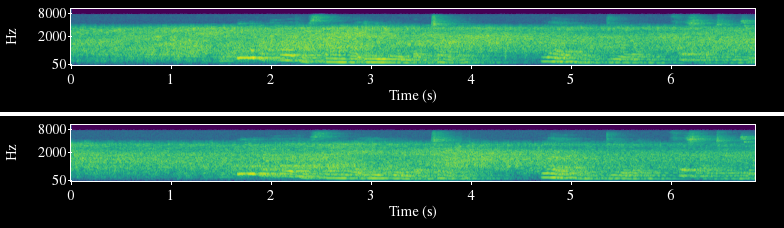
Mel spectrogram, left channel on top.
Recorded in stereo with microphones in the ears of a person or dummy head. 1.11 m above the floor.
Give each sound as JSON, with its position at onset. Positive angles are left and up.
{"t": 1.6, "sound": "a woman speaking", "side_deg": 45, "distance_m": 1.2}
